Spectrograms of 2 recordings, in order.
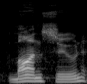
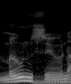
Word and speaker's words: monsoon: to me that uh this is Monsoon not moonsoon I thought there was two o's I don't know why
